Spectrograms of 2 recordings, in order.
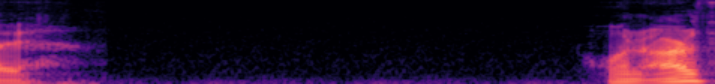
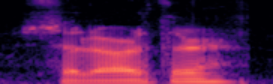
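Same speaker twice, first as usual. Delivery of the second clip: ordinary delivery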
